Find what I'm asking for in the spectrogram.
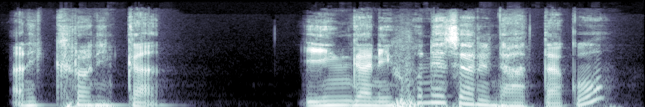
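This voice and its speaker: A man's voice: on the high side, sing-song, brisk, darkish tone, no room sound, studio quality, voice pushed up. A man voicing a furious middle-aged wife who fires indignant questions at her husband, in a storytelling reading. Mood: shocked.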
